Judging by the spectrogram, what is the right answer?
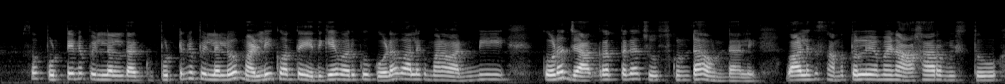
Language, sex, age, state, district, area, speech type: Telugu, female, 30-45, Andhra Pradesh, Anakapalli, urban, spontaneous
